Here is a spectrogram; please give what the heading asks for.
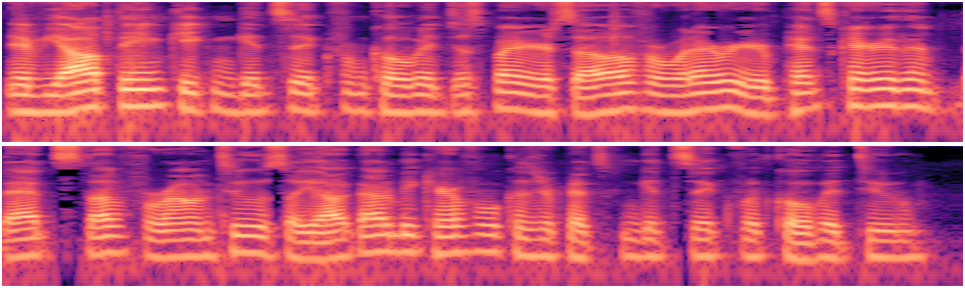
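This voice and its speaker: A man with a Mexican accent, chatting casually on his show and rambling to listeners. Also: medium pitch. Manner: rambling, addresses listeners directly. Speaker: podcast host. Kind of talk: casual chat.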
